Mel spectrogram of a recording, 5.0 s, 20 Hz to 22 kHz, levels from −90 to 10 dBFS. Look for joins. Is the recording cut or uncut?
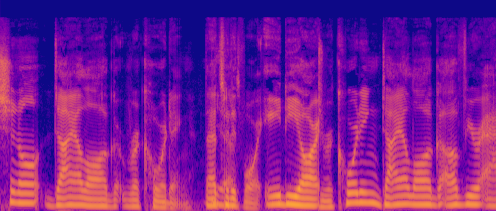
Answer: cut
